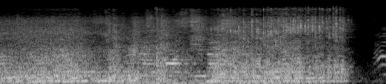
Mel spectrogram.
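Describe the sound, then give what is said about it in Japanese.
A motorcycle passes by in New York, its loud, rumbling engine roaring steadily for several seconds with a dense rough mechanical texture, then cutting away abruptly near the end. “というわけで、ちょうど私が今通ってるところで、バイクがぐるるんと”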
